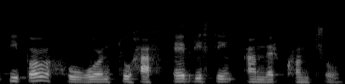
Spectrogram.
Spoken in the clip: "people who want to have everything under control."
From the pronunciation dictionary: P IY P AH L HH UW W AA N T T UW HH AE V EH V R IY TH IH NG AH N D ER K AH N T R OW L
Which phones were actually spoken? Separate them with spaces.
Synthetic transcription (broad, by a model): P IY P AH L HH UW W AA N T T UW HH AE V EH B R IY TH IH NG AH N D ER K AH N T R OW L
